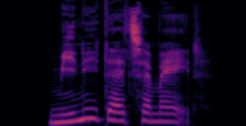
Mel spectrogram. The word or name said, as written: MINIDATAMAT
